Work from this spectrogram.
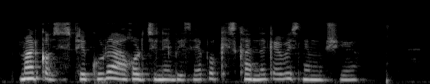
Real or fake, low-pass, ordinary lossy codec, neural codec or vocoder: real; 7.2 kHz; MP3, 64 kbps; none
